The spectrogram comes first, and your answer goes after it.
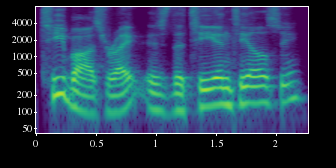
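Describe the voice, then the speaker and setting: Animated joking man, lively pitch. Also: normal speed. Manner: laughs often, swears freely. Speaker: podcast co-host. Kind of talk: casual comedic chat.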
